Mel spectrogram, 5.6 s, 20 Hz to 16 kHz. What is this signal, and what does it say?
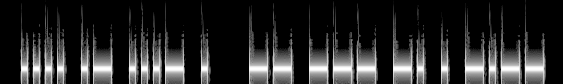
Morse code, heard as a keyed tone, about 20 wpm, 700 Hz. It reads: HAVE MONEY
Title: Sentences from Top 1400 Words 20wpm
